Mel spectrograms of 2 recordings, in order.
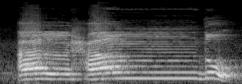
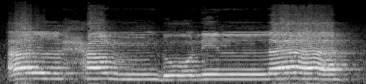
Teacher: Alhamdu ada mim sukun ketemu dal, namanya ijhar syafawi. Jelas, tidak boleh dengung, tidak boleh lama. Alhamdu tidak boleh, jelas, harus jelas.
